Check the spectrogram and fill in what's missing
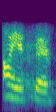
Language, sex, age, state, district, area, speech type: Tamil, female, 18-30, Tamil Nadu, Chennai, urban, conversation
